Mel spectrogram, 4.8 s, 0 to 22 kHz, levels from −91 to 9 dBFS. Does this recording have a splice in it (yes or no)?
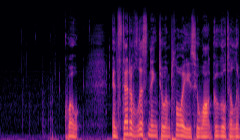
no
